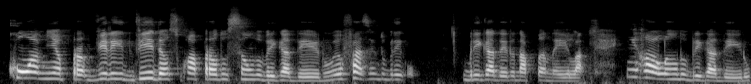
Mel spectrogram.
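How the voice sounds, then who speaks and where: A woman from Salvador, giving a chatty step-by-step lesson as a confectioner and business coach, often asking rhetorical questions. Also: on the high side. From Salvador, Brazil. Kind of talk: informal instructional video.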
